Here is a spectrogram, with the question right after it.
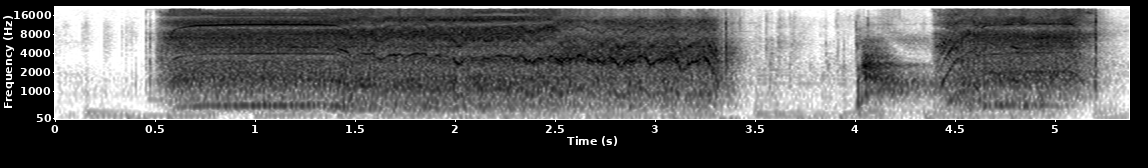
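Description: A DeWalt DCD800 cordless drill bores into wood with a giant bit, a loud high squealing whine that strains for about three seconds, cuts out, then revs again in two shorter bursts.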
